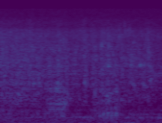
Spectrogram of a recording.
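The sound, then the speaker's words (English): A steady, soft rush of water running through a building's plumbing pipes, a continuous trickling hiss with no pauses and no voices, heard at low volume. “People go to the bathroom here, and these pipes have the water.”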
